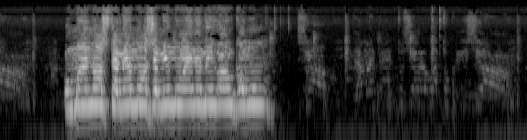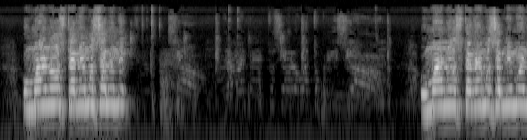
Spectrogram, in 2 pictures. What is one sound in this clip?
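A young man sings close to a microphone in short bursts.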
